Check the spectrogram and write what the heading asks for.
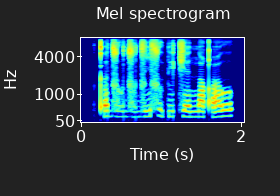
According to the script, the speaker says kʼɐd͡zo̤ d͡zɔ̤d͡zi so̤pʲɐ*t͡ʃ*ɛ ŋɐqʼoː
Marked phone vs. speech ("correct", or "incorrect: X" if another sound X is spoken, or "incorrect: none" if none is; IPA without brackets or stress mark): correct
